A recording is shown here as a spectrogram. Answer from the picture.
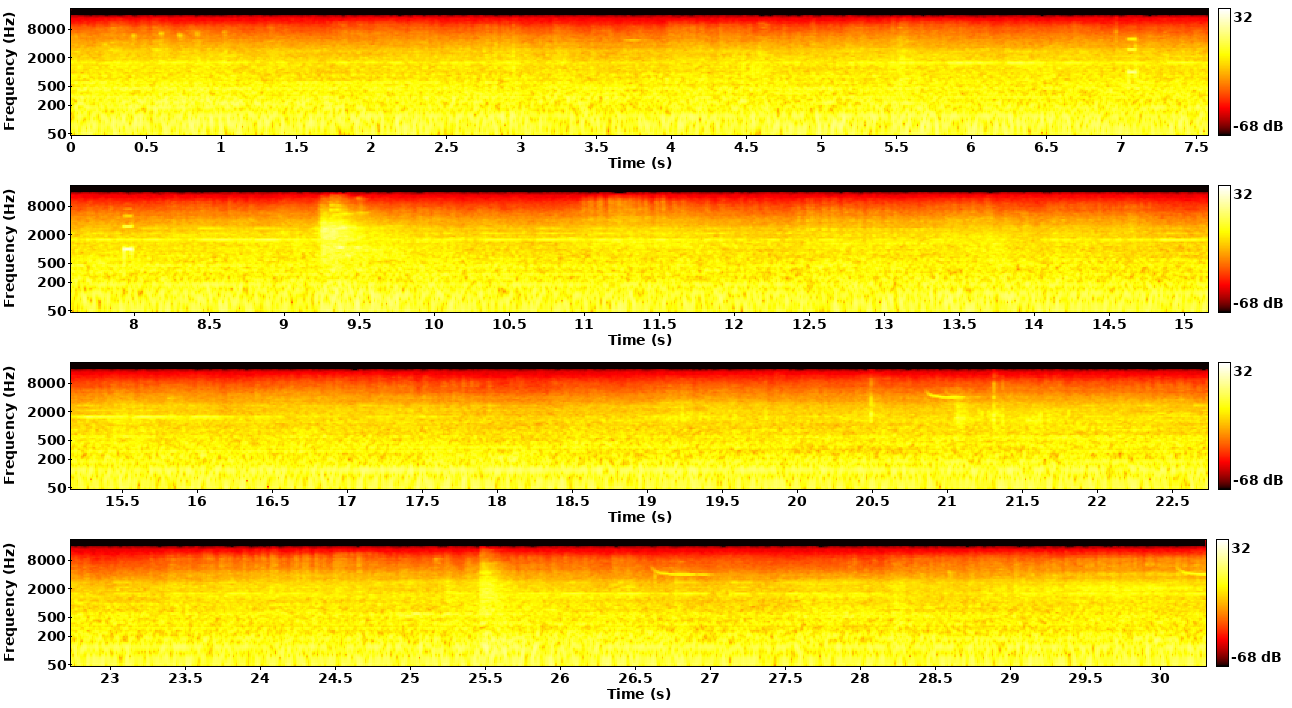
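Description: Double-stack intermodal container train rolling steadily past: a continuous rumble of steel wheels on rail. A few sharp clanks stand out, the loudest about eight to nine seconds in and another near twenty-five seconds.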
